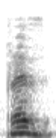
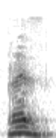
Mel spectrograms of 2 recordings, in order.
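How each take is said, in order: Both takes have the same delivery.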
